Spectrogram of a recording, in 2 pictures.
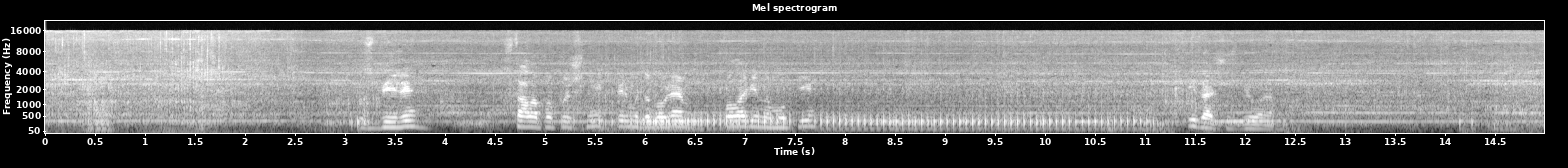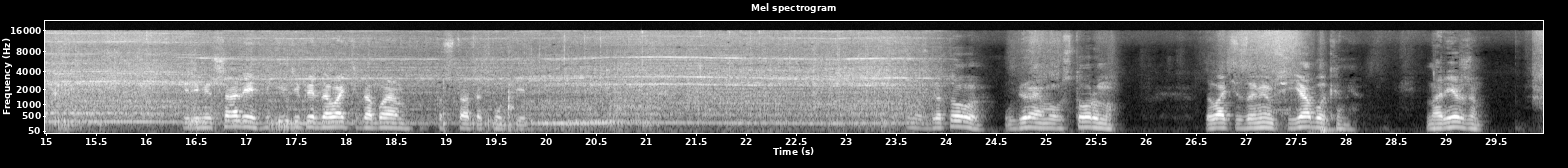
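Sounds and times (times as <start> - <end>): electric hand mixer whisking batter: 0.0 - 24.2.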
